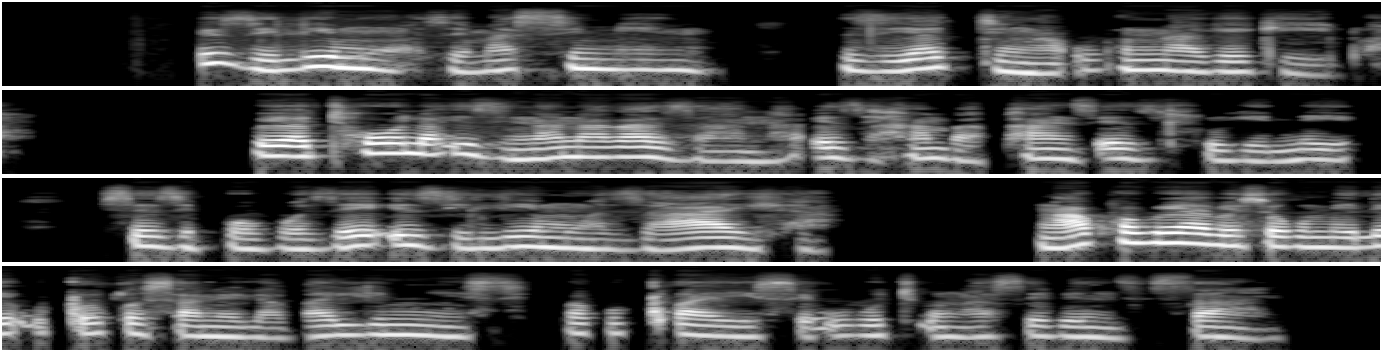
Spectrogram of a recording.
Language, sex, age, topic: North Ndebele, female, 25-35, health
